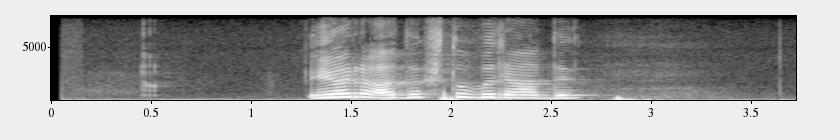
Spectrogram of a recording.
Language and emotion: Russian, positive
